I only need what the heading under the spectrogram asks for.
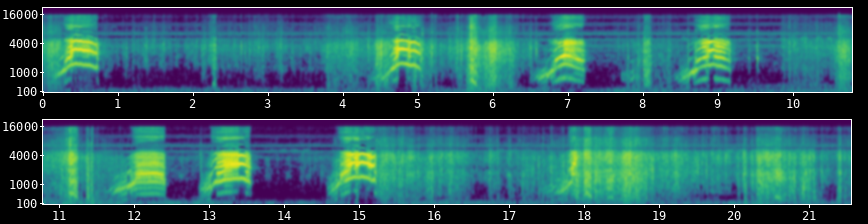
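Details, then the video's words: Night-time common palm civet youngster, aggressive, uttering sharp descending yelps, spaced roughly every one to two seconds, followed by softer hissing noise. "anakan musang sangat agresif di malam hari"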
